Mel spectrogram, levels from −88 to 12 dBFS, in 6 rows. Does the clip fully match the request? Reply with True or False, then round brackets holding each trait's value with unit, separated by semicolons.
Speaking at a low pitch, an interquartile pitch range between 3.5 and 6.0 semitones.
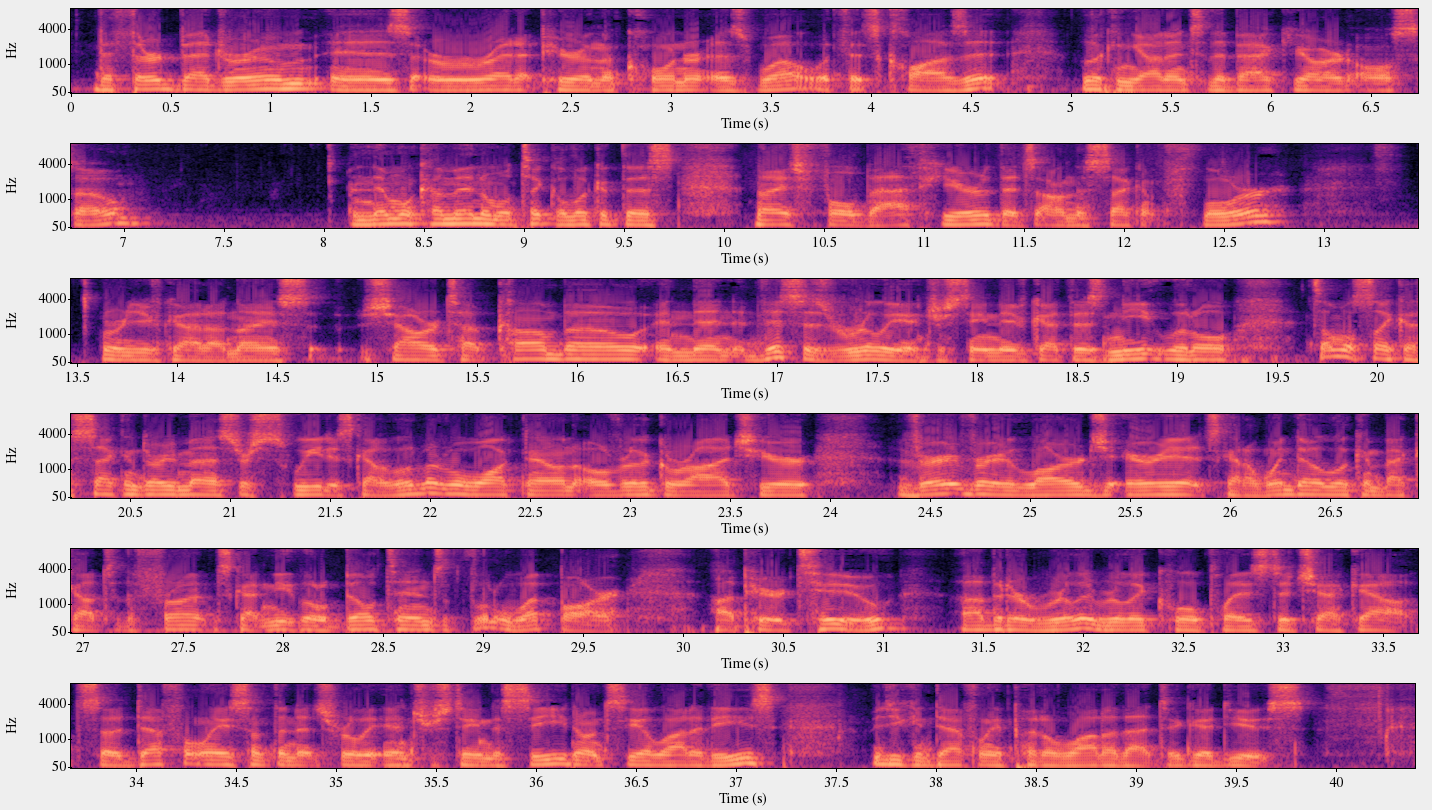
False (100 Hz; 2.9 semitones)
